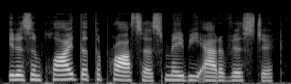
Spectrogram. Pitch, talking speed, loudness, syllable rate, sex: 200 Hz, 185 wpm, -19 LUFS, 5.2 syllables/s, female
